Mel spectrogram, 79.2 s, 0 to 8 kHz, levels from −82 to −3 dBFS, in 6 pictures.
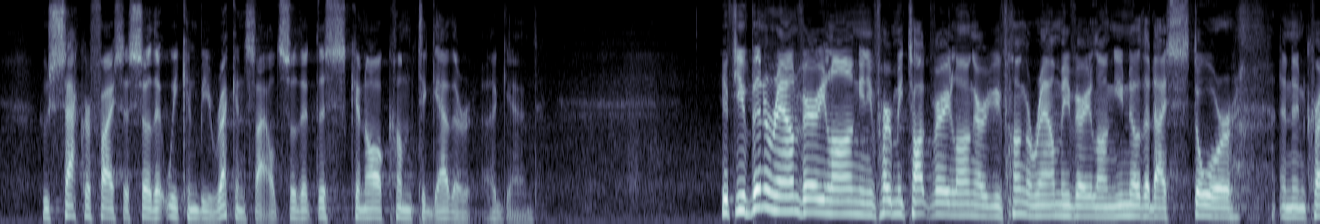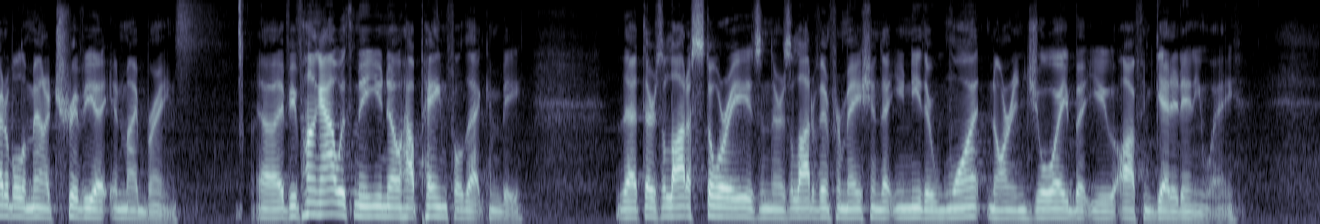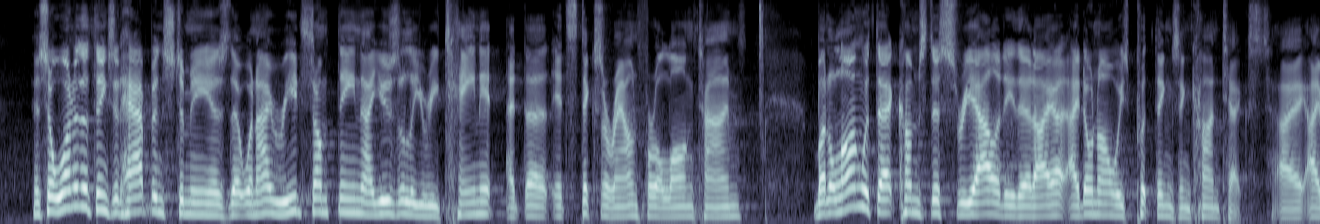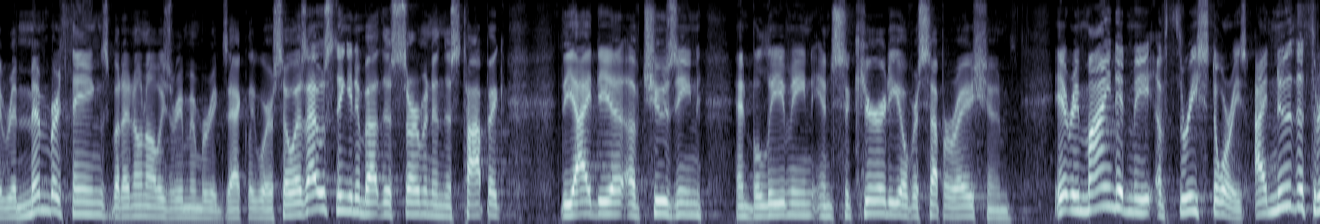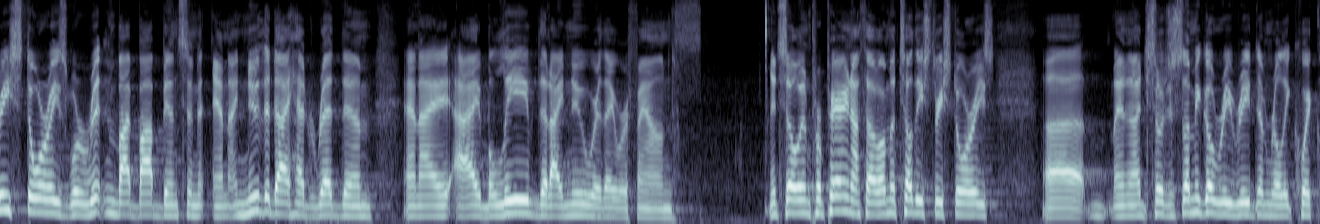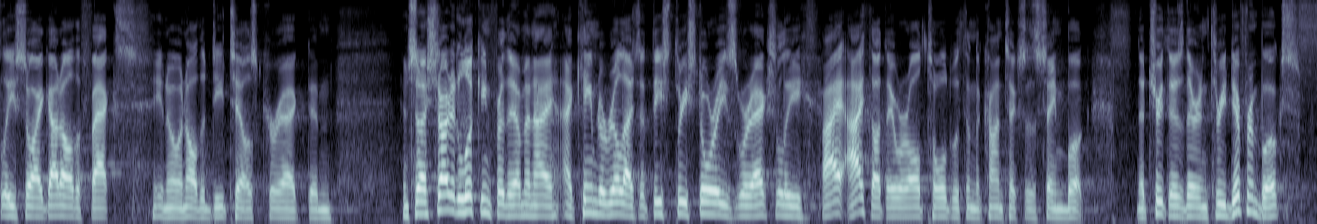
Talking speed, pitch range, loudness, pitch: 210 wpm, 115-155 Hz, -20 LUFS, 135 Hz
